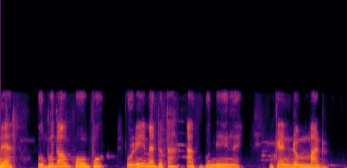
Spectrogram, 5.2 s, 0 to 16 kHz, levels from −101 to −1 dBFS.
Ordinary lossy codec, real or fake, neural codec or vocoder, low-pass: none; fake; codec, 16 kHz, 2 kbps, X-Codec, HuBERT features, trained on general audio; 7.2 kHz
